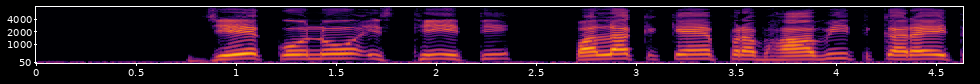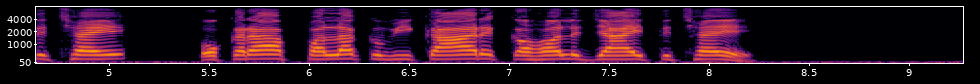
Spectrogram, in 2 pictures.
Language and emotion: Maithili, neutral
